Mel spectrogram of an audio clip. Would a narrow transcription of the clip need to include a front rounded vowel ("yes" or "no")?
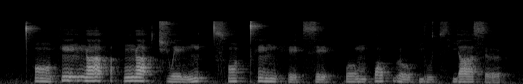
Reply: no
